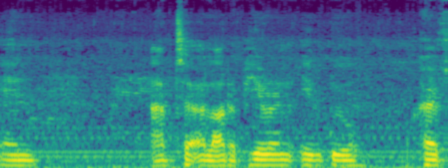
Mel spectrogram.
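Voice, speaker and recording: Here is a man with a non-native accent. His pitch sits in the medium range. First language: not English. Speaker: English learner vlogger. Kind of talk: casual vlog monologue. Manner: halting, many repetitions.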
